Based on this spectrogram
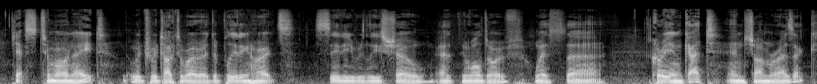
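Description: Over noticeable background noise, a man talks at a moderate pace. His pitch is very deep and low, with fairly even intonation and very even loudness. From Winnipeg, Canada. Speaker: guest co-host, local music organizer. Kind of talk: casual chat. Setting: studio.

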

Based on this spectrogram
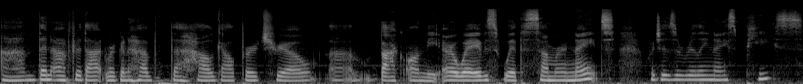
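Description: A dark, mellow tone, somewhat breathy, at a moderate pace. The intonation stays monotone and flat, with hardly any pauses. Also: woman, medium pitch for a woman. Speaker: radio host. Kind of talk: radio DJ patter, friendly on-air show sign-off. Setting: radio studio broadcast. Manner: relaxed, chatty, casual.

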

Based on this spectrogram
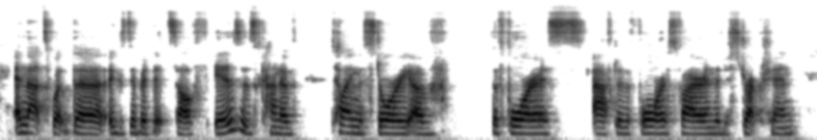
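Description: In a Canadian accent, a woman uses an ordinary speaking voice at a moderate pace, with medium pitch and fairly even intonation. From Kootenays, British Columbia. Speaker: painter. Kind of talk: interview. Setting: remote call.

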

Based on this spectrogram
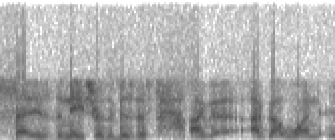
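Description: Speaking at a very fast pace, a man with a medium pitch shows ordinary pitch variation over noticeable background noise. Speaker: caller. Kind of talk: phone-in questions. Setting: phone call. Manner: quiet; halting.

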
